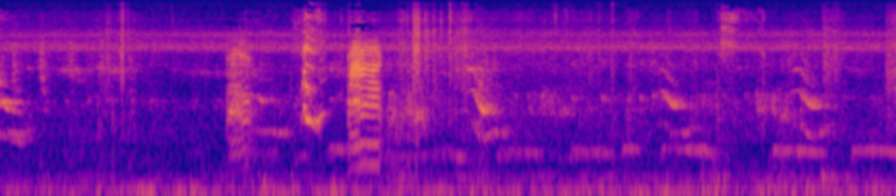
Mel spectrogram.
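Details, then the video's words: Kittens with their mother cat, a family of three kittens found in a house storeroom; a few clear harmonic mews around the middle, with fainter thin mewing and soft rustling throughout. "Kittens Meowing"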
